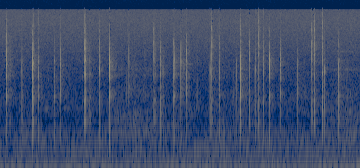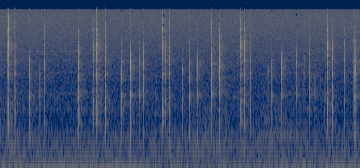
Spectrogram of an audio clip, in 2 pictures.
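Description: Long fingernails scratch the front of a small, hollow white plastic lotion bottle with a purple pump top, held in both hands. Quick, irregular, crisp scratching ticks run steadily throughout, each one dry and short with bright edges, over a constant low hum.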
